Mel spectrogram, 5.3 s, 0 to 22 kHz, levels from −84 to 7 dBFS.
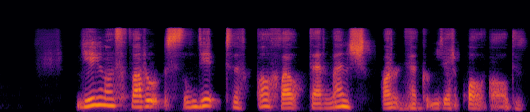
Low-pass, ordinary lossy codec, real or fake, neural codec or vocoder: none; none; fake; codec, 16 kHz, 0.5 kbps, FreqCodec, larger model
